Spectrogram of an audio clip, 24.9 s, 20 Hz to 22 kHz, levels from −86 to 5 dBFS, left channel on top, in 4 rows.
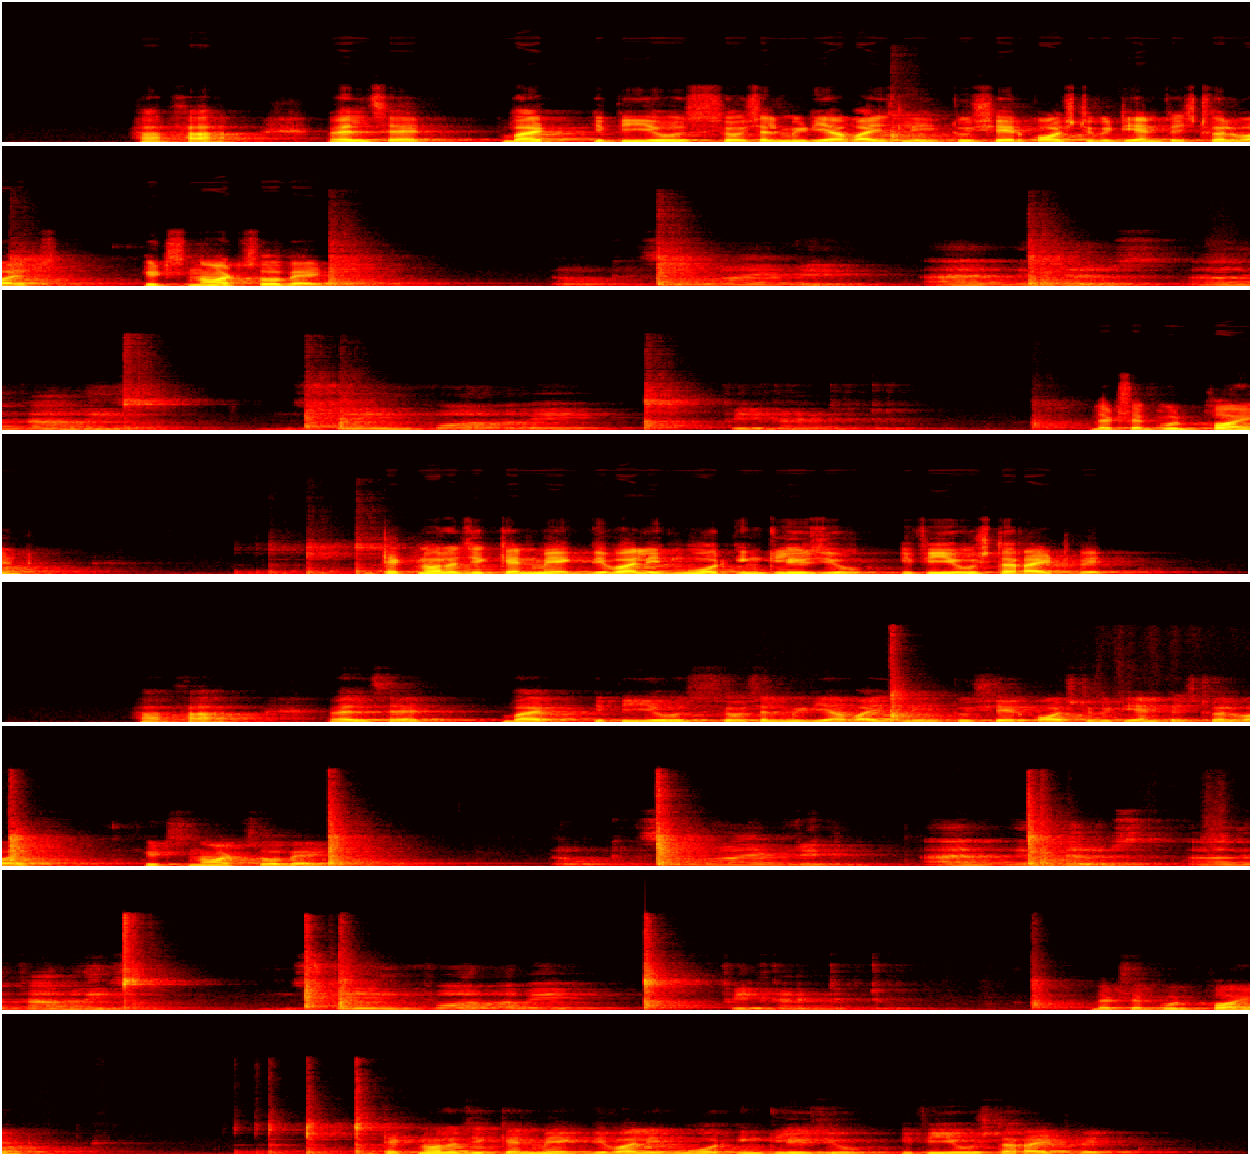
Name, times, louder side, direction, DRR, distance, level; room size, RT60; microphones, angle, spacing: voice 1, 0.7-2.1 2.5-6.4 7.0-7.9 17.9-18.8 20.6-24.2, left 4 dB, 70° left, 14 dB, 0.7 m, -24 dB
sound 1, 4.4-5.2 5.5-6.0 6.3-14.9 15.1-15.2 15.7-16.2 16.7-18.4 18.7-19.1 19.5-21.5, right 5 dB, 70° right, 1.5 m, -40 dB
voice 2, 9.0-10.5 10.8-13.2 13.8-15.5 16.1-17.0 19.2-19.3, right 1 dB, 35° right, 0 dB, 4.1 m, -38 dB
20.0 x 11.5 x 5.4 m, 1.2 s
head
